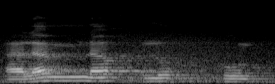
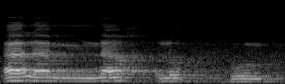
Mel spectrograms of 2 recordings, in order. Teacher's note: Jadi cara bacanya qafnya tidak dibaca qalqalah, jadi tidak dipantulkan. Jadi suara huruf qaf itu dimasukkan kepada huruf kaf. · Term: idgham mutaqaribain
